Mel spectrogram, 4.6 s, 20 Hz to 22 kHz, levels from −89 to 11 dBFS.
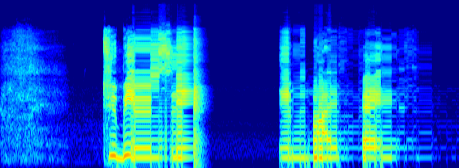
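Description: Robotic sound from repeated short buffers begins at 1.31 s and runs to the end of the clip. The speech collapses into a rigid, metallic buzz pitched at 200 Hz, which roughly follows the syllables. The likely cause is that fresh audio stopped arriving often enough, so the playback side kept looping the most recent 5 ms fragment. Essentially all of the sound in this stretch is made of those repeats, which is why the buzz never lets up.

A call audio freeze sits inside that stretch, from 1.83 s to 2.82 s. For 960 ms the sound hangs on as a fading buzz without dropping to silence, then picks up again. Packets were likely delayed in transit until the jitter buffer ran dry, and the receiver stretched the last sound to cover the wait. Nothing is skipped when playback resumes, so everything after this point runs 960 ms later than it should.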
